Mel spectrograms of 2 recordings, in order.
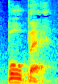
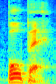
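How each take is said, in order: First: The word is said with distorted vowels. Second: The word is said with distorted vowels.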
